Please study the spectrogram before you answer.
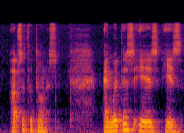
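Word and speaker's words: opisthotonos: ever mentioned this has this same painting it's pronounced obsid thetonus obsidotonis and what this is is like an arch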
